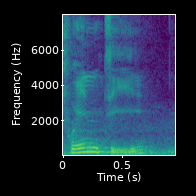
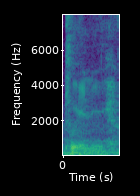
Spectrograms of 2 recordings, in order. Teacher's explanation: when we have an N and a T together, we drop the T sound.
